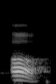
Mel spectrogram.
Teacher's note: जैसे ही अ का उच्चारण होता है करते हैं तो ऐसा महसूस होता है कि जीवा का जो मध्य का भाग है वह यकायक से हल्का सा ऊपर की ओर उठता है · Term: मध्य स्वर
